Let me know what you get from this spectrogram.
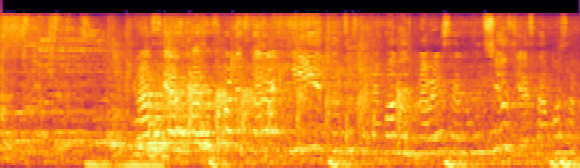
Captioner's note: speaking in foreign language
